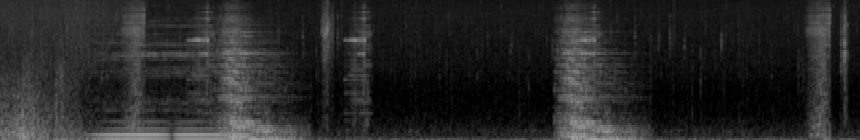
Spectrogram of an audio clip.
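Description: Short electronic beeps chime in quick succession.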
